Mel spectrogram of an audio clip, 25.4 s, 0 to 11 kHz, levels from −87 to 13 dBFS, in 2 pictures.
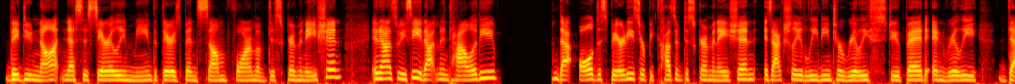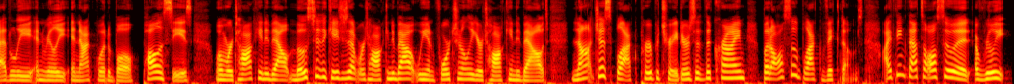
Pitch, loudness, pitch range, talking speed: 190 Hz, -19 LUFS, 175-220 Hz, 175 wpm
